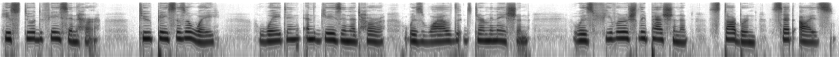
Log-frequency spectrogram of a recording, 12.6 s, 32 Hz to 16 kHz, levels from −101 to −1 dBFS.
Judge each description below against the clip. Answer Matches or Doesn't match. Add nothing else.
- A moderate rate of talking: Doesn't match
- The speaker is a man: Doesn't match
